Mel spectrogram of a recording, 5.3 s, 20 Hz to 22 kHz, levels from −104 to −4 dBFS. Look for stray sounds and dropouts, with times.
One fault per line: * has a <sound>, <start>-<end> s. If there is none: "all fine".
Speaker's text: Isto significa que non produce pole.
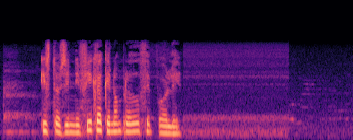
all fine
